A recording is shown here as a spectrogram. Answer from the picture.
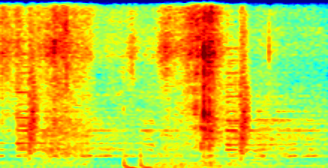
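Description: Faint background music.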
